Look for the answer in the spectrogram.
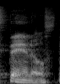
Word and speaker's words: Thanos: They say Thanos. – Okay, we're saying it differently. I just wanted to check. I didn't know. – I don't care. But it's Thanos. They say Thanos in the movie, but I like saying Thanos.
